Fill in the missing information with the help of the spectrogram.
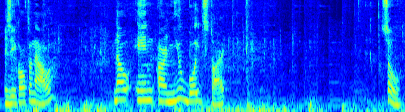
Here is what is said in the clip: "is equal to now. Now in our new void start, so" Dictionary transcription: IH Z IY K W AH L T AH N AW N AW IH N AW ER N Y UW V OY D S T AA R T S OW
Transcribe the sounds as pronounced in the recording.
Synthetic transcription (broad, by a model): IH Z IY K W AH L T AH N AW N AW IH N AW ER N Y UW B OY D S T AA R T S OW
